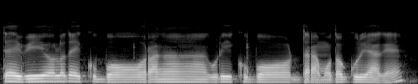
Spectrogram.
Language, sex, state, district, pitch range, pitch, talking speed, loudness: Chakma, male, Tripura, Unakoti, 115-130 Hz, 115 Hz, 185 wpm, -14 LUFS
